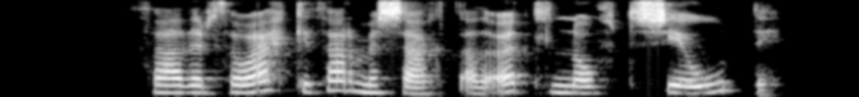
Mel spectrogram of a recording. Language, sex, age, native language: Icelandic, female, 40-49, Icelandic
